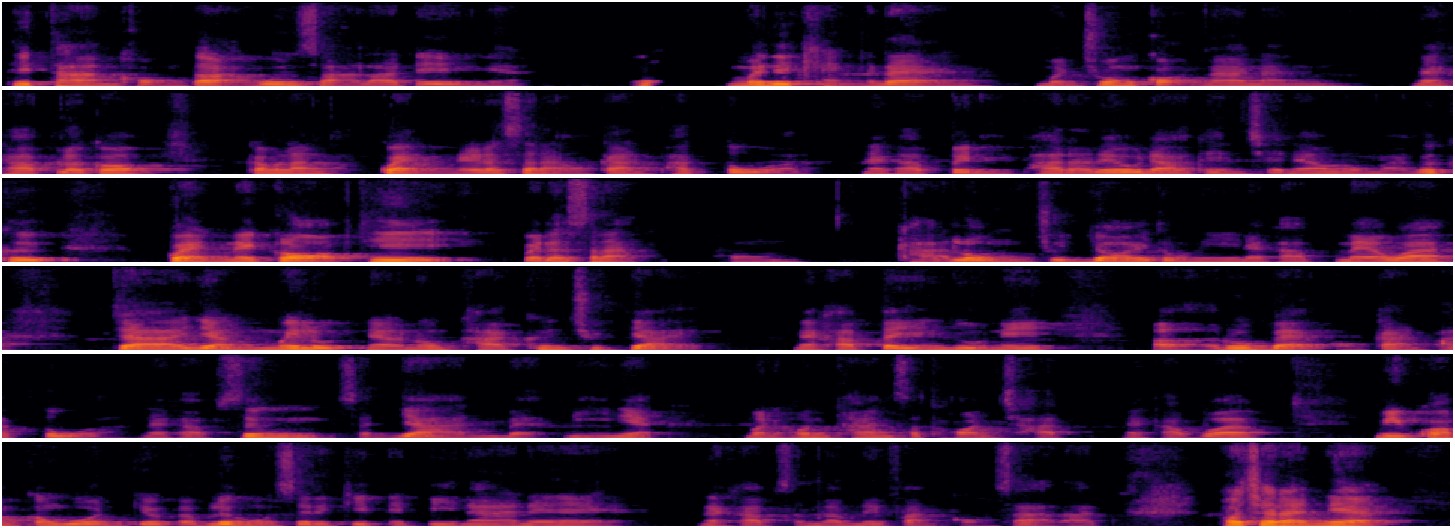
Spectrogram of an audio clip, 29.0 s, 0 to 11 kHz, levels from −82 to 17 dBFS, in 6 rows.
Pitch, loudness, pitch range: 125 Hz, -24 LUFS, 115-140 Hz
